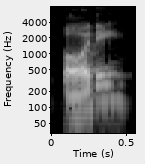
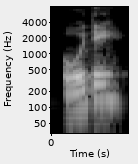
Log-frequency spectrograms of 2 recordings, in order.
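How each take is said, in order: First: Said in the usual way. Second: "body" with a Scots vowel, closer to "bodie". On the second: Shown as a demonstration. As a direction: give "body" its Scots sound. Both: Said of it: "versus body".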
